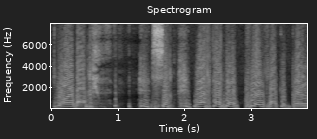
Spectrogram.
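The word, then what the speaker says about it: Jorma: was a record album by The Finnish artist yarma kakan and um she said all those years said on the record album J RMA but she thought it was pronounced jarma so she named her son JMA and she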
